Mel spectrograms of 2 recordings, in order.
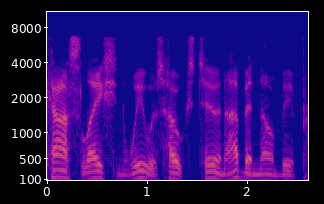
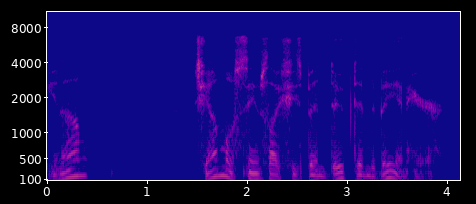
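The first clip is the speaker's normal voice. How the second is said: very quiet, hushed half-whisper; 3 semitones lower, 11 dB quieter than usual. Half-whispering to a companion that she seems duped: half-whispering. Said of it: "I'm gonna whisper to".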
